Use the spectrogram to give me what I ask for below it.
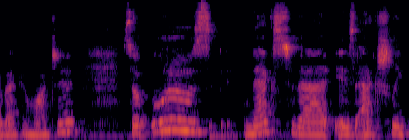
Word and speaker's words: Uruz: Today we are going to talk about the next rune, which is pronounced Uruz.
